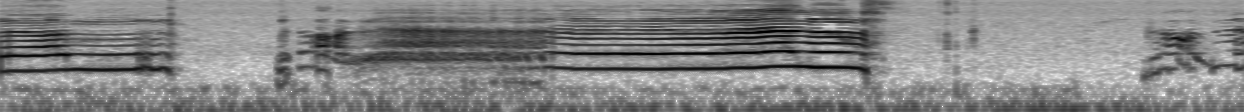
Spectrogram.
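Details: Female pet cat unhappy about a neighbour cat in her garden, morning: a sustained loud wailing yowl lasting several seconds after a shorter one, then quieter broken mews, faint room noise beneath.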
